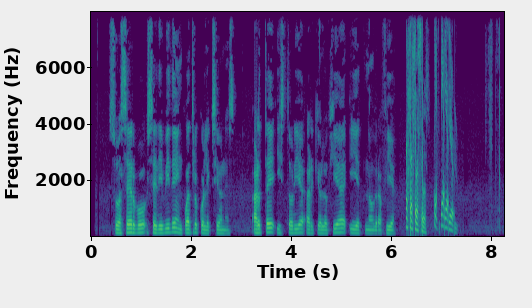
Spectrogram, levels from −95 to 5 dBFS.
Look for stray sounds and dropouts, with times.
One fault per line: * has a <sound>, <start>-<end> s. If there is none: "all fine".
* has a chirp, 6.3-7.4 s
